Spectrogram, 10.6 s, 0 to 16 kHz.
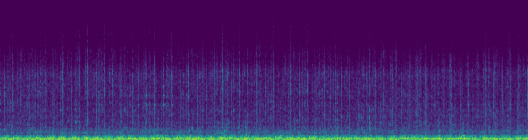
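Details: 5.3L LS V8 for a swap, first start on an engine stand after fuel pump priming: steady, even V8 idle with a smooth low rumble and no knocks or misses; normal idle.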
